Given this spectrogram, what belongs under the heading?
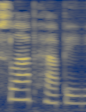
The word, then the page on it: slaphappy: American English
